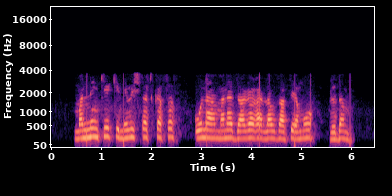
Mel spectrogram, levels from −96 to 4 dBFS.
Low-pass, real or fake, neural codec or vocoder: 3.6 kHz; real; none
